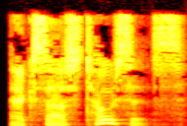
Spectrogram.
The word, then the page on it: exostosis: British English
